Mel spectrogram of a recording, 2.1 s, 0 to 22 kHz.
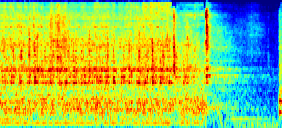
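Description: Thin aluminum sheet, about 800 to 900 microns thick, being welded: a steady, loud, buzzing hum holds for about one and a half seconds, then cuts off into a quieter background.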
